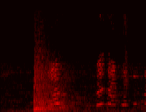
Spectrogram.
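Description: A single loud firework bang about half a second in, its echo dying away quickly.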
